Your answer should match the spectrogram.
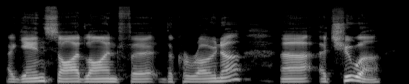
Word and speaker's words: Achiuwa: Achiuwa. – Bless you. Precious Achiuwa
